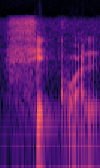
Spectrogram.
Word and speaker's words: SQL: bases de datos y el lenguaje sí cual o sea sql pero se pronuncia así cual utilizado para realizar consultas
